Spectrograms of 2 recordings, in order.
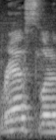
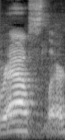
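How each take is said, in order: First: It is said in a plain, non-Southern accent. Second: It is said in an imitated Southern US accent. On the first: "they don't say wrestler" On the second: "that's a very horrible, atrocious southern accent"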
